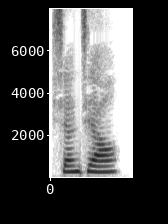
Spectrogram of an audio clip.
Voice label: slot fruits female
